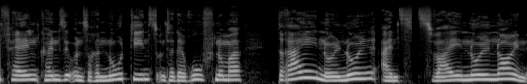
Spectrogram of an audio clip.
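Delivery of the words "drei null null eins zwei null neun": slow and clear phone number; slow number dictation. Acted. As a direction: spell out digits slowly.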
